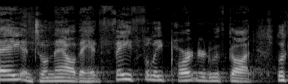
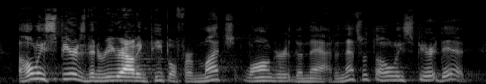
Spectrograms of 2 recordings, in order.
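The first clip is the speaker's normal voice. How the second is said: ordinary talk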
